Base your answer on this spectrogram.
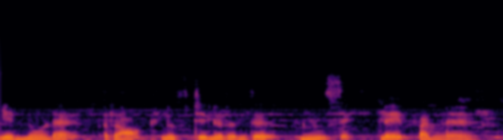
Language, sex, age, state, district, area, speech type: Tamil, female, 18-30, Tamil Nadu, Mayiladuthurai, urban, read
